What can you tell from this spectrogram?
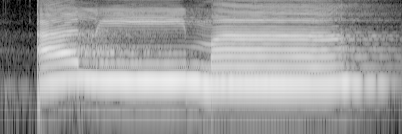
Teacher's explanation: Ma hukumnya adalah mad iwad sebab ada baris tanwin fathah yang diberhentikan atau diwaqafkan. Cara bacanya dipanjangkan, mimnya ini 2 harokat, bunyi n-nya dihilangkan.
